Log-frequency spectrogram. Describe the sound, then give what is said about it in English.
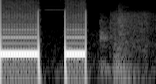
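Two steady electronic telephone tones, a longer beep then a shorter one separated by a brief gap, a ringback signal as a phone call is placed, clear and loud with no voices. “Right, let's get him on the phone. Let's give him a call.”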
